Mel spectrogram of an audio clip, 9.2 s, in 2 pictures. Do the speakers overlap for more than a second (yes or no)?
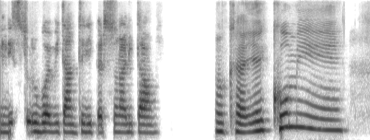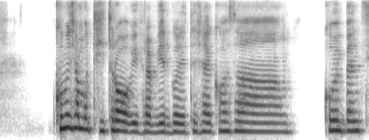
no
